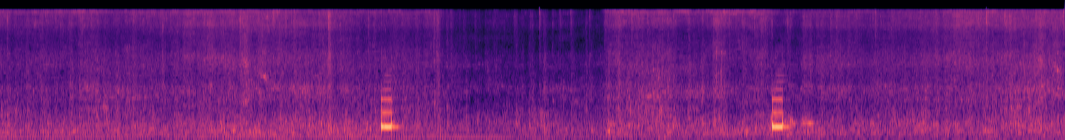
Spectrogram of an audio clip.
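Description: HO-scale slot cars running on a plastic track with a steady whir. A short pitched beep cuts through about every four seconds.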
